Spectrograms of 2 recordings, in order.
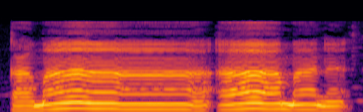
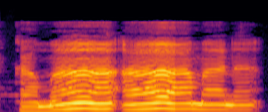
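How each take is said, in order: First: The long vowel is drawn out for extra length. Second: The long vowel is held for a normal, short length. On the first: "Atau lebih panjang"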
